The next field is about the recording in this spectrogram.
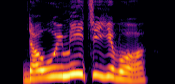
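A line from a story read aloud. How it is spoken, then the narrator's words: Shouted. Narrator (Russian): закричал профессор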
